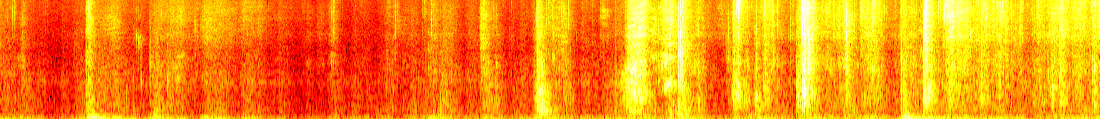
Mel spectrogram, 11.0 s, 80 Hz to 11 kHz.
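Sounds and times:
plastic shrink wrap tearing: 6.5s - 11.0s.

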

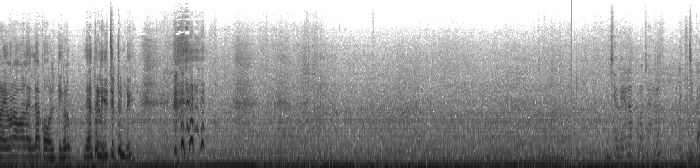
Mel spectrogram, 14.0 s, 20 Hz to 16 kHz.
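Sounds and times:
diesel engine rumble from inside cabin: 0.0s - 9.0s.

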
